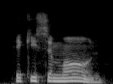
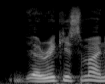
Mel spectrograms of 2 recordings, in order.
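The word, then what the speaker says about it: Ricky Simón: i'm looking at rob font and he fought hickey simone am i saying it right ricky saman yeah but how long ago december 2019 not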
